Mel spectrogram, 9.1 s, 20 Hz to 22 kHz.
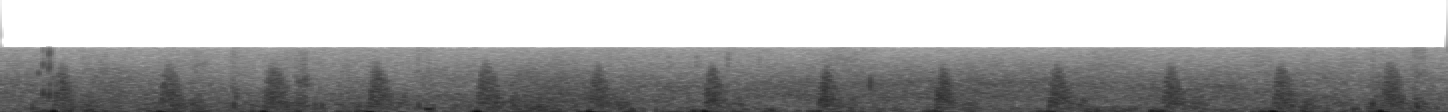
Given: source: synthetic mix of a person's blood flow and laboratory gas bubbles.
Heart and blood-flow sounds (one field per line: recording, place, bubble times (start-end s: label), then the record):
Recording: Doppler ultrasound of blood flow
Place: subclavian vein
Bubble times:
0.21-0.35 s: bubbles
1.44-1.52 s: bubbles
1.76-2.05 s: bubbles
2.62-2.74 s: bubbles
5.40-5.48 s: bubbles
8.43-8.64 s: bubbles
8.82-8.91 s: bubbles
From the record:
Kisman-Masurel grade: 121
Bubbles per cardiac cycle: 1 to 2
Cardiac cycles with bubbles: 10 to 50%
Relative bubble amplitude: barely perceptible (0.100 to 0.250)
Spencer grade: 2 (many but less than half of the cardiac periods contain bubble signals, singularly or in groups)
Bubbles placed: anywhere in the cardiac cycle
